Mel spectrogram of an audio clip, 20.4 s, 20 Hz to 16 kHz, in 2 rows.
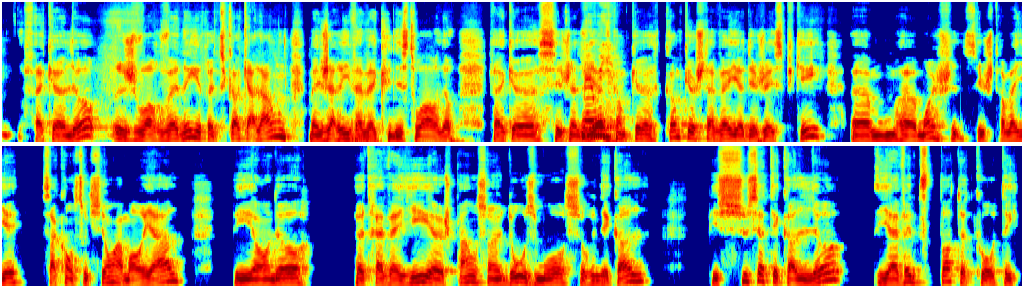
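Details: Stuttering in a 64-year-old recently retired adult who decided to change his relationship with stuttering after retirement; speaking French.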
